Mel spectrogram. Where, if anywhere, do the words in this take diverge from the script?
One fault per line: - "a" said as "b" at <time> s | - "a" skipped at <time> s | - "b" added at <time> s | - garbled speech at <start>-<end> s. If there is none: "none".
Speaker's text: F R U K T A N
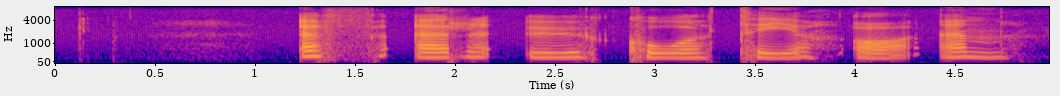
none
